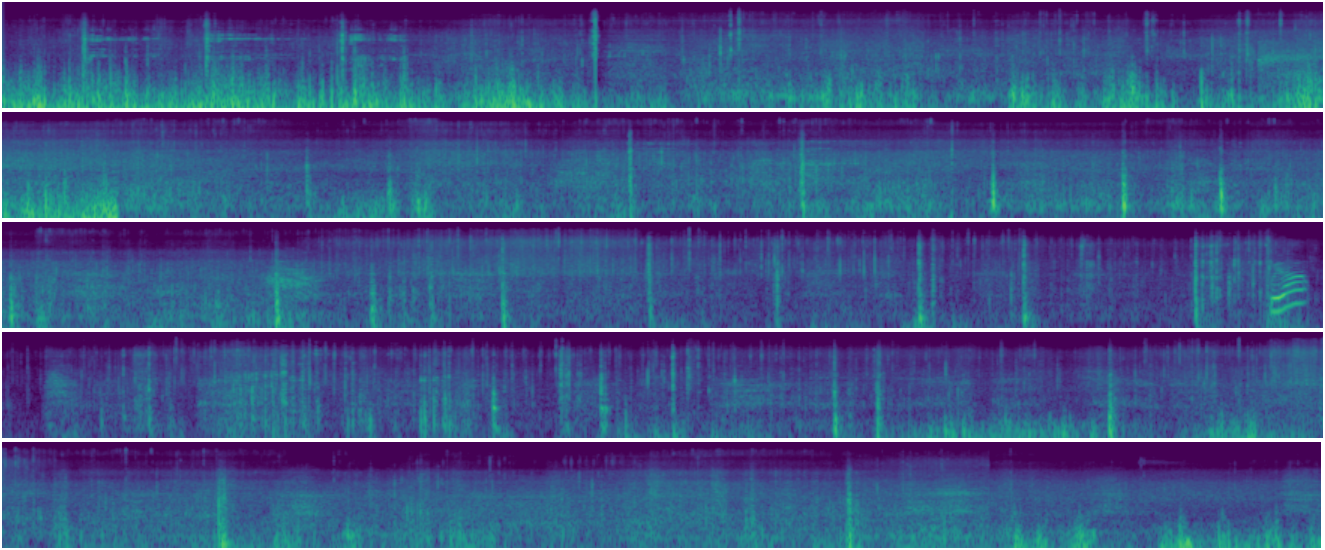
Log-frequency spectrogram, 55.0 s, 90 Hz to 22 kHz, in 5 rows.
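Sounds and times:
ice tools striking ice: 11.8 - 19.4, 23.7 - 40.6.

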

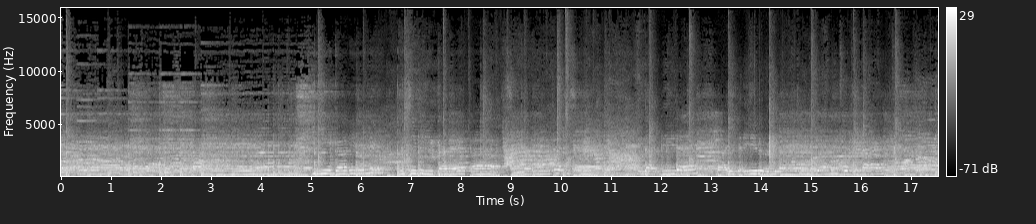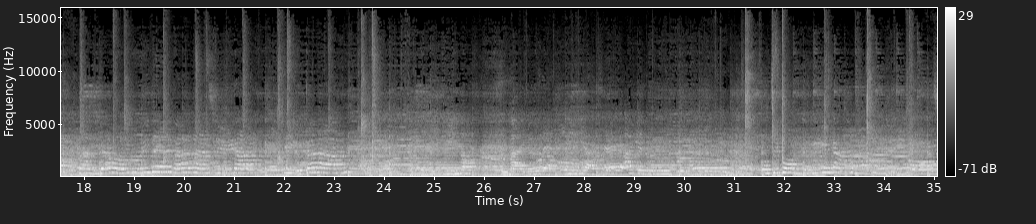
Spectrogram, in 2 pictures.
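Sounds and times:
pop backing track with drums: 0.0 - 35.0
girls singing in unison: 5.0 - 23.5, 24.7 - 30.0, 31.5 - 35.0.

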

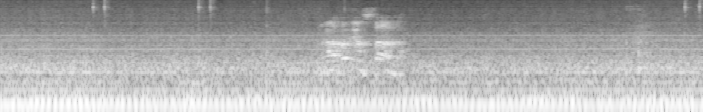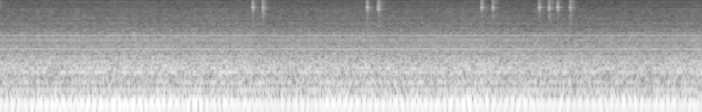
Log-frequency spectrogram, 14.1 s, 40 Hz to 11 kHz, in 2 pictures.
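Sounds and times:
electrical hum with whine: 0.0 - 14.0
sharp double clicks: 0.9 - 1.2, 2.0 - 2.8, 6.8 - 7.1, 9.5 - 9.8, 10.6 - 11.0, 11.8 - 12.9.

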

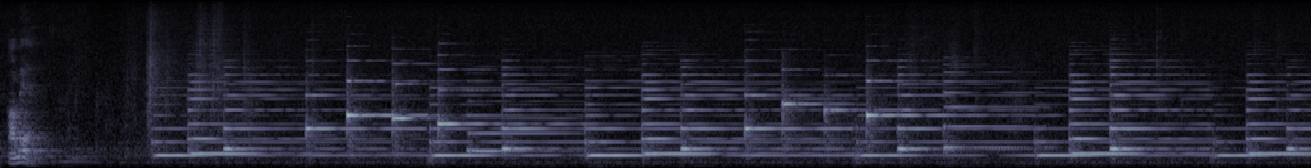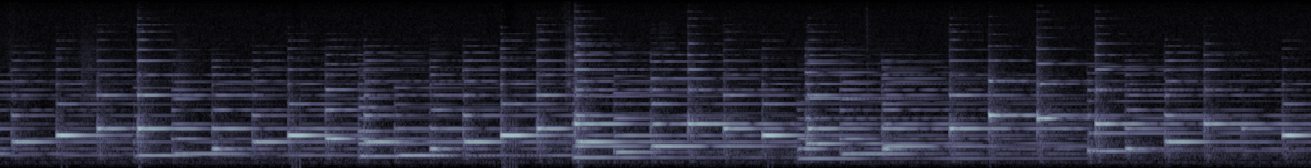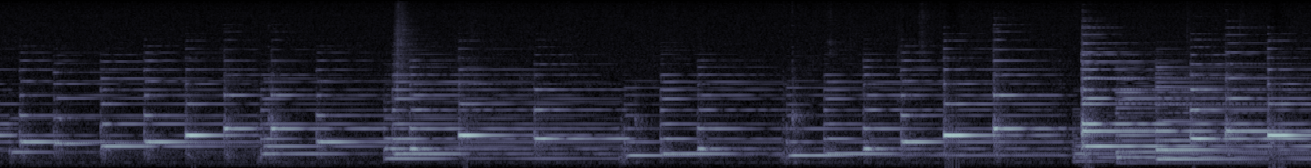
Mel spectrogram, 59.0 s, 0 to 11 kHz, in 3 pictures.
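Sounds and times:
solo piano worship piece: 0.0 - 59.0.

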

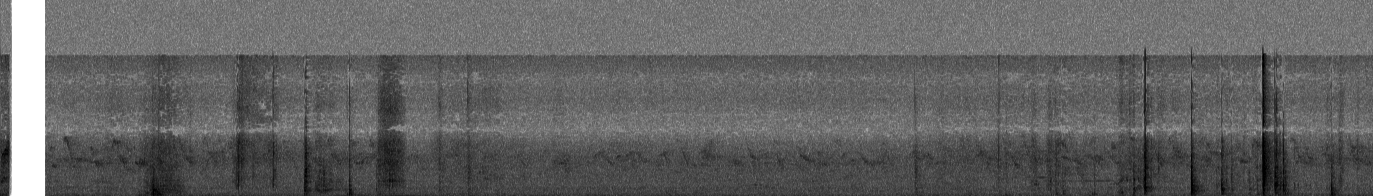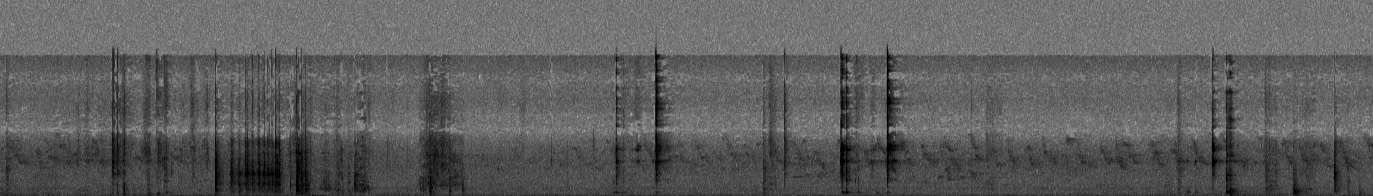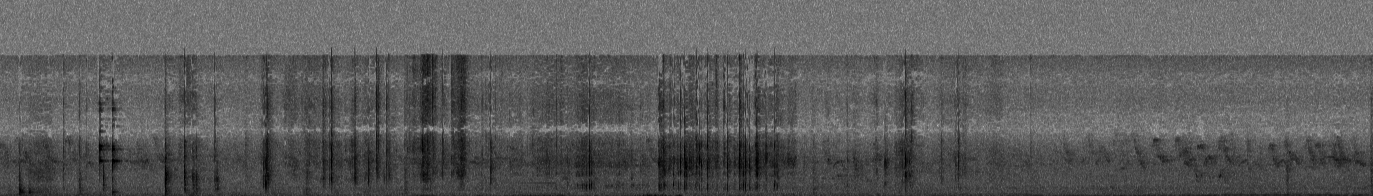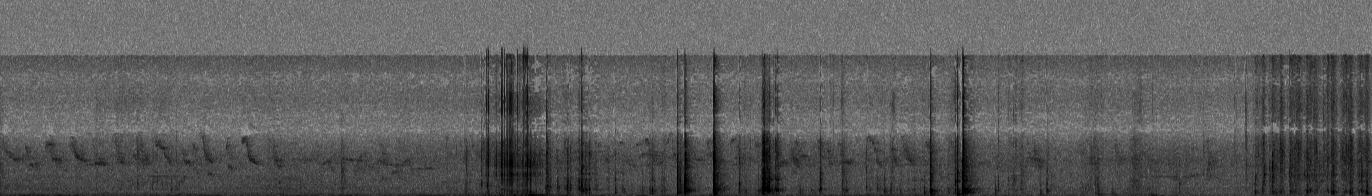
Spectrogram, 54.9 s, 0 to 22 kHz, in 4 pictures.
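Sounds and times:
glass jar and spoon clinking: 19.8 - 20.5, 22.1 - 22.8, 25.6 - 26.2, 28.4 - 28.8.

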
